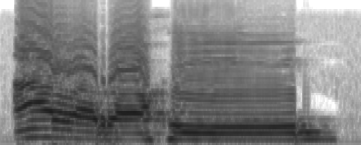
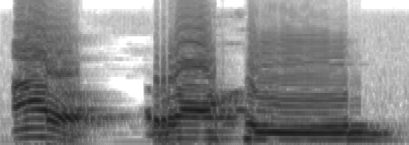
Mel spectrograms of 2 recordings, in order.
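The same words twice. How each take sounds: No difference in how they are said.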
